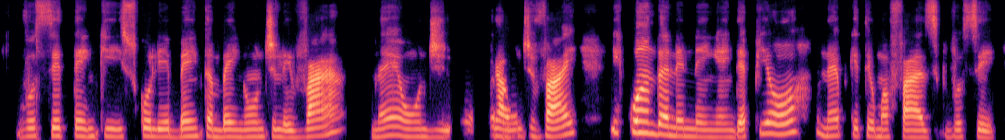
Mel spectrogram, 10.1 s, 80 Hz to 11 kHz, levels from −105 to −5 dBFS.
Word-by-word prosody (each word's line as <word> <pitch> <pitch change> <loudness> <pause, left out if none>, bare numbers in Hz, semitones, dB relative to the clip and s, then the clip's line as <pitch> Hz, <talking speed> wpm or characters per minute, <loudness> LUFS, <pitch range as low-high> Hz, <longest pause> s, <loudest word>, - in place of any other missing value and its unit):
você 185 +1 -4
tem 180 -1 -4
que 175 -1 -6
escolher 175 -1 -2
bem 175 +3 -2
também, 165 -2 -1
onde 170 +1 0
levar, 155 -1 +3 0.3
né, 190 +4 -3
onde 170 - -4 0.3
pra 180 -3 +3
onde 170 +3 -5
vai, 185 +5 +8 0.4
e 305 - -3
quando 255 -4 +6
é 210 - +6
neném 170 -4 -4
ainda 160 +1 -2
é - - +2
pior, 240 +4 0 0.2
né, 190 -5 -3
porque 185 -2 -10
tem 175 - -6
uma 165 -1 -4
fase, 155 -2 +2
que 160 - -21
você, 160 -2 -5
175 Hz, 160 wpm, -24 LUFS, 165-185 Hz, 0.4 s, vai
